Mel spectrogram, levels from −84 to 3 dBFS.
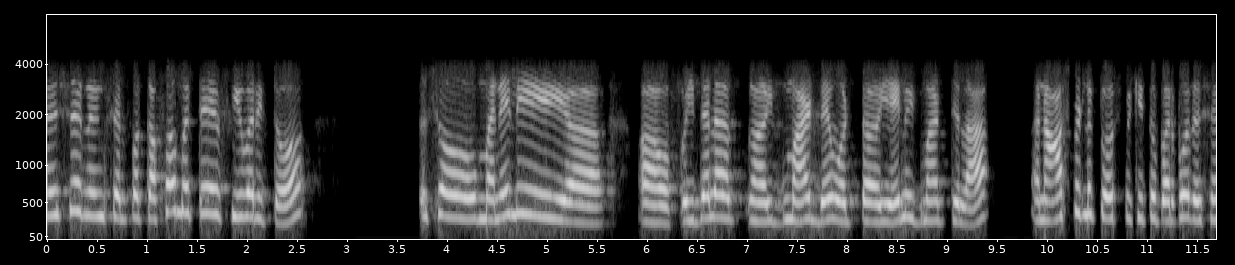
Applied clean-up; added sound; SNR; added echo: none; none; none; none.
